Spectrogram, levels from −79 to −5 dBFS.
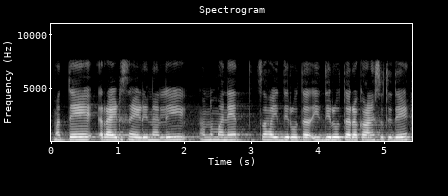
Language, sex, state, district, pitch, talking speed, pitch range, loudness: Kannada, female, Karnataka, Bidar, 240 Hz, 120 wpm, 235-245 Hz, -15 LUFS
